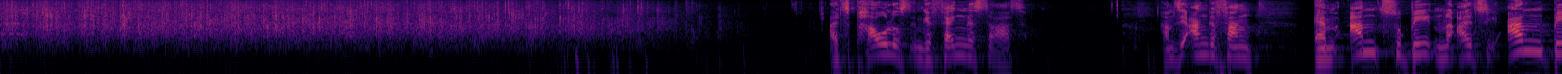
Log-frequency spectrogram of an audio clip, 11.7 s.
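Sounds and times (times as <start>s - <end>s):
audience applause: 0.0s - 5.5s
speech: 6.3s - 7.8s, 8.7s - 11.7s.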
